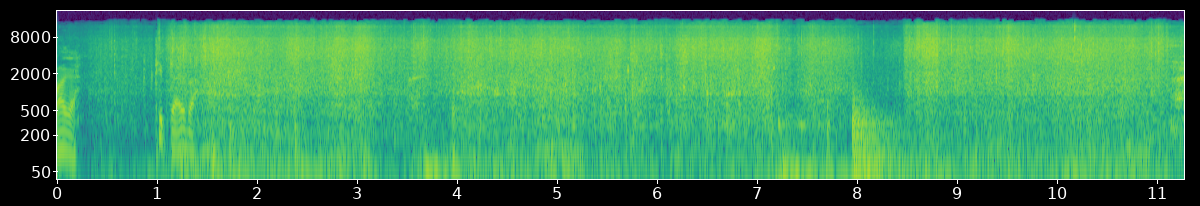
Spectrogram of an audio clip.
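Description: Plastic wrapping crinkles and rustles as hands rummage through it.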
